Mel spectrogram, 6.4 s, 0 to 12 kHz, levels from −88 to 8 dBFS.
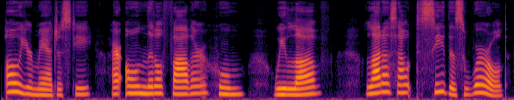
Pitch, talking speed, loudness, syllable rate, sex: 225 Hz, 160 wpm, -19 LUFS, 4.0 syllables/s, female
